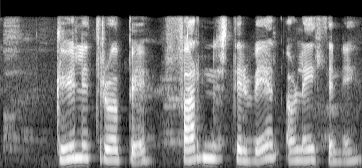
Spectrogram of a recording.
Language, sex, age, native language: Icelandic, female, 14, Icelandic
